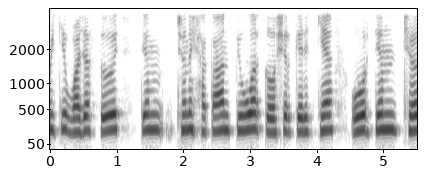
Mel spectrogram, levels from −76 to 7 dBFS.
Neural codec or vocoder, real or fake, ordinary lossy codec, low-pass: codec, 16 kHz, 16 kbps, FunCodec, trained on LibriTTS, 50 frames a second; fake; Opus, 32 kbps; 3.6 kHz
